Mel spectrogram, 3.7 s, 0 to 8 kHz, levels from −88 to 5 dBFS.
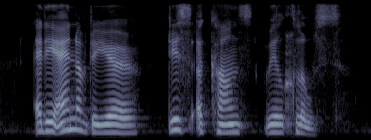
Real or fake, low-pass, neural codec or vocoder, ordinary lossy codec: real; 7.2 kHz; none; none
